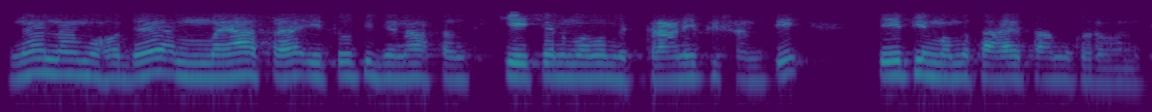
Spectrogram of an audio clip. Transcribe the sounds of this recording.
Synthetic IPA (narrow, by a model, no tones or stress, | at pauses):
nɐnɐmɐɦod̪ɐmɐjaːsɐit̪oːpid͡ʒɐnaːsɐnt̪i̥keːt͡ʃɐnmɐmɐmit̪ɾaːɽ̃ipisɐnt̪i | t̪eːpimɐmɐsaːɦajɐt̪aːmɐkɐɾɐʋɐnt̪i̥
